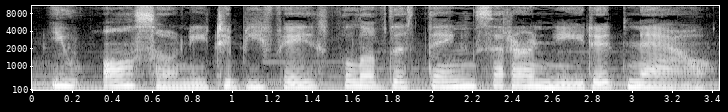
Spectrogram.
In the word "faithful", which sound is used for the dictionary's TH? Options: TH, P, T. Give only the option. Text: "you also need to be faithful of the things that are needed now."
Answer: TH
